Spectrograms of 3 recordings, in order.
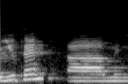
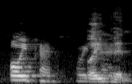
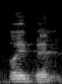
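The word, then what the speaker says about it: Eupen: Plays for UPenn in Belgium. Oipen. Sorry. So you pronounce it T? Yeah. Oipen.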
